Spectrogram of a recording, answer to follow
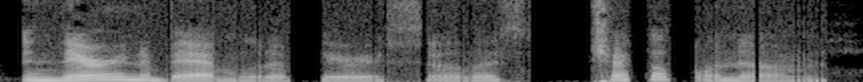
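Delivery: ordinary talk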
